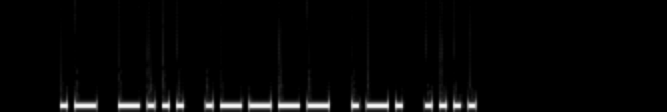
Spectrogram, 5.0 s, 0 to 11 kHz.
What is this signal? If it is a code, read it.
Morse code, heard as a keyed tone, about 22 wpm, 700 Hz. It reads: AB1RH
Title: USA Call Signs - 5 Characters - 3x Character Spacing - 22wpm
